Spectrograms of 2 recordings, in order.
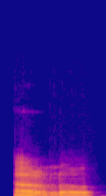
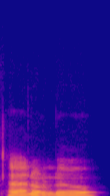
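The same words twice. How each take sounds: The two takes are said the same way.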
